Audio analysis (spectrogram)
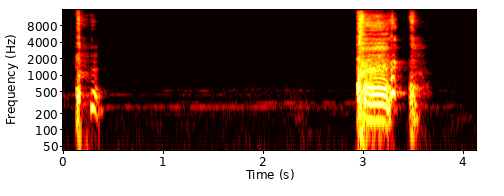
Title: barking cough (f)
